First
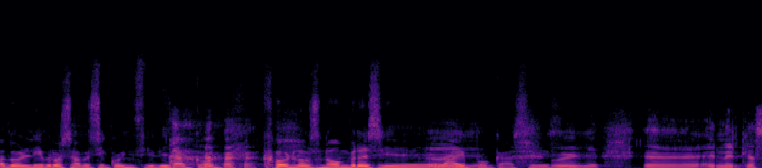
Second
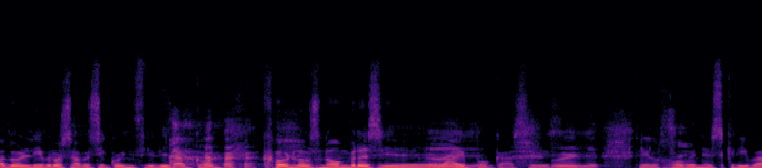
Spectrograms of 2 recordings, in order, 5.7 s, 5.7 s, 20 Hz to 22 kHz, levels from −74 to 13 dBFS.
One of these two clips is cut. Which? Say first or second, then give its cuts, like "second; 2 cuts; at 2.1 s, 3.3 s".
second; 1 cut; at 4.8 s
